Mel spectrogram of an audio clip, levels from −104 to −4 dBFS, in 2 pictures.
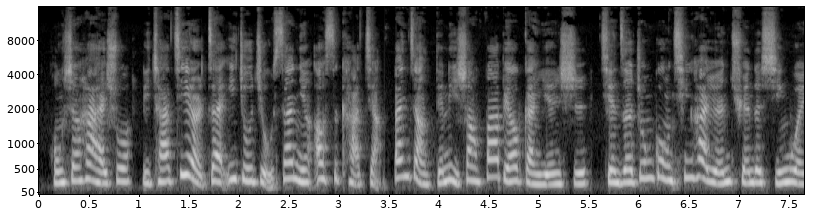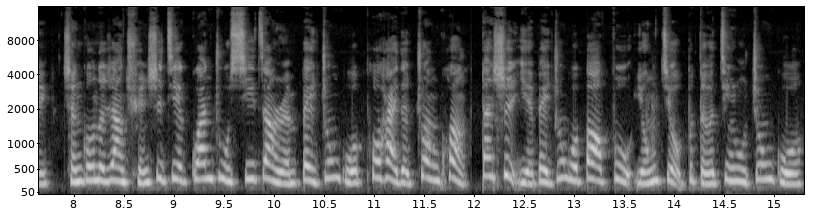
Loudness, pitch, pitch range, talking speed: -30 LUFS, 260 Hz, 230-305 Hz, 300 characters per minute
